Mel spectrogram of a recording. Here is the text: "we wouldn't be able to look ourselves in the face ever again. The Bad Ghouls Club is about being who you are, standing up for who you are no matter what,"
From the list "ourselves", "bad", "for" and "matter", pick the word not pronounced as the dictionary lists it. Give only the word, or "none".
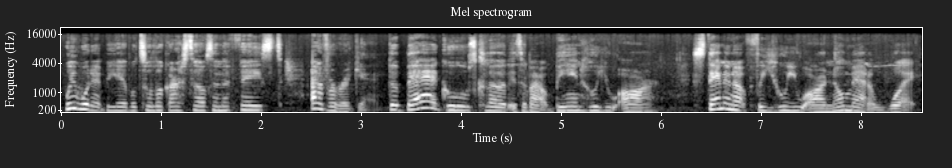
none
